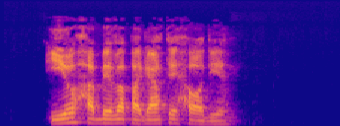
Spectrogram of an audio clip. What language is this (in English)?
Interlingua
